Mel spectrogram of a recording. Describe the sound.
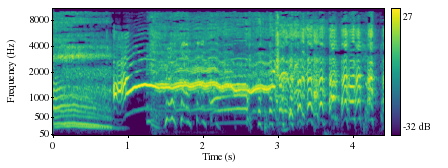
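A man squealing in a high voice, with a rising vocal cry that breaks into further strained, laughing vocal sounds. The voice is loud throughout.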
